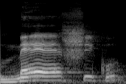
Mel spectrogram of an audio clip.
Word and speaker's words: México: Olha o México, a sílaba tônica é o mé.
